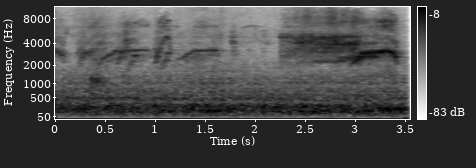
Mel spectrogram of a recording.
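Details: Great crested grebe giving short, thin squeaky notes in quick succession during its courtship ritual, followed by a brief burst of hissing, over a steady low rumble.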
